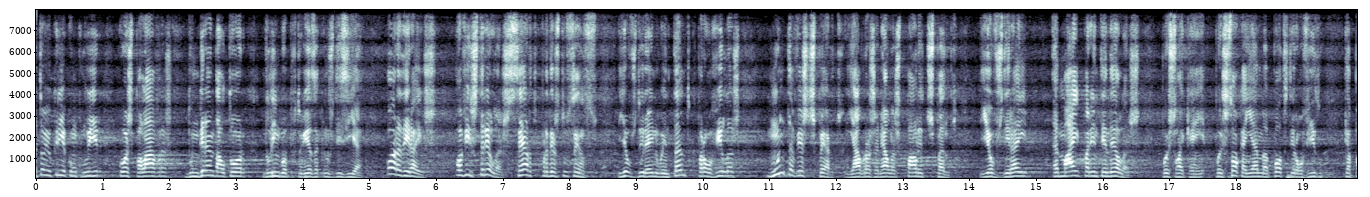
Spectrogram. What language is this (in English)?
Portuguese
